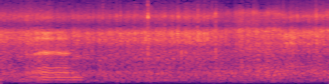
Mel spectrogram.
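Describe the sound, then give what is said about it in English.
Heavy rain drums steadily on a car being driven, a dense, loud hiss filling the whole stretch, with a brief voice heard faintly at the very start. “Sorry, it's really raining.”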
